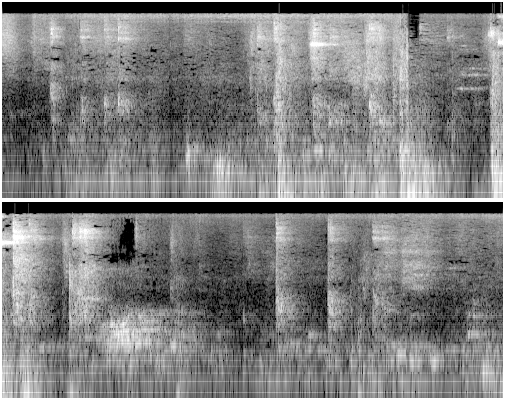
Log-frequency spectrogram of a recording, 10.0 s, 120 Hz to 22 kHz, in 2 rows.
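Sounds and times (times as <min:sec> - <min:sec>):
voices in a hall: 0:05.0 - 0:10.0.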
